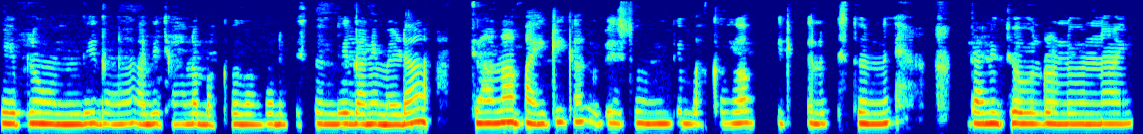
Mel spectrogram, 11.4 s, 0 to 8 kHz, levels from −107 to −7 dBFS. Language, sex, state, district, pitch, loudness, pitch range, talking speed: Telugu, female, Telangana, Nalgonda, 240 Hz, -31 LUFS, 230-250 Hz, 85 wpm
